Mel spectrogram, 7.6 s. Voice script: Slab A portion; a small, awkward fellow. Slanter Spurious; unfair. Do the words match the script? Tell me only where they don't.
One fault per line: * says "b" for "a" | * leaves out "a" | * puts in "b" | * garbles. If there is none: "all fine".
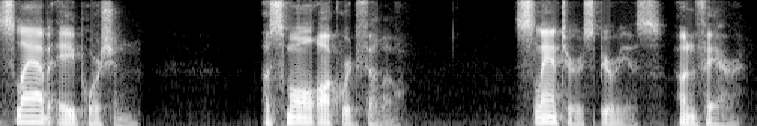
all fine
